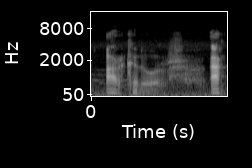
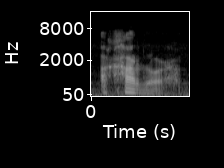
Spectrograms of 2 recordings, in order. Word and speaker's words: Akardor: Allow me to introduce Radir, Sigilith, and Arkador. Sorry, I pronounced that wrong. Radir, Sigilith, and Akardor. Akardor, I think is how that would be pronounced. Akardor.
